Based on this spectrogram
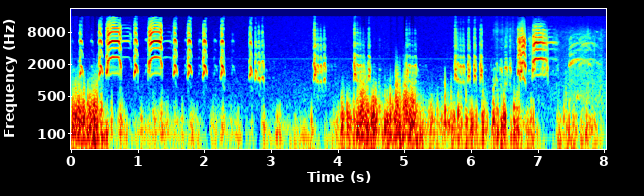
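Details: A male white-tailed ptarmigan gives its display call with a flutter flight near the top of a ridge near Sunrise, Mt. Rainier National Park: a quick burst of harsh, nasal clucks slowing into scattered hoarse notes and a final cackle, over low wind rumble.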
